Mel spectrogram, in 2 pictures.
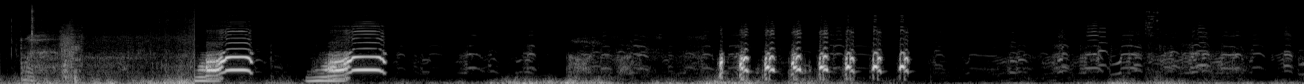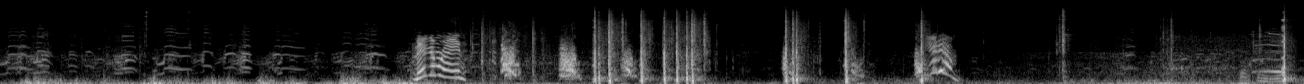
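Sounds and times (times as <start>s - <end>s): flock of geese honking: 3.3s - 17.2s
goose clucking: 17.8s - 20.2s.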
